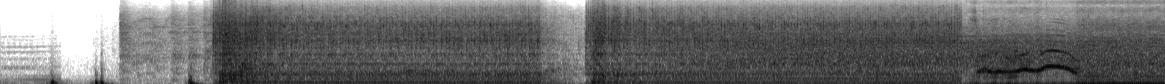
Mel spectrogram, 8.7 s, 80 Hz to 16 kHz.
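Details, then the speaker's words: C7 Corvette Grand Sport, 78,000 miles, jump-started after sitting with oil not yet returned to the tank: starter cranks briefly, then a steady even idle with no knocking or seizing; it started beautifully without locking up. "That didn't lock up. That started beautifully."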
